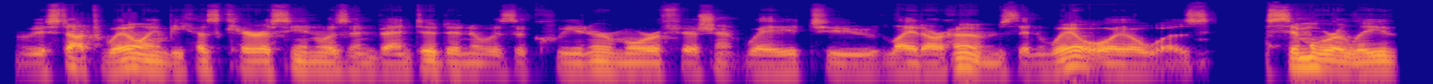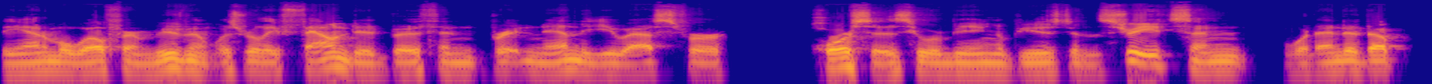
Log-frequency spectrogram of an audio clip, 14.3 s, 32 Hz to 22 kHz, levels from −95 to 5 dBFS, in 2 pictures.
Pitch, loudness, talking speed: 100 Hz, -21 LUFS, 210 wpm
